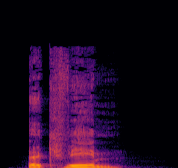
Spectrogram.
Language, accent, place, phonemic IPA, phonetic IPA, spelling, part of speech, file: German, Germany, Berlin, /bəˈkveːm/, [bəˈkʋeːm], bequem, adjective, De-bequem.ogg
- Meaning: 1. comfortable, convenient 2. relaxed, easy (avoiding difficulties, effort, work) 3. suitable, fit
